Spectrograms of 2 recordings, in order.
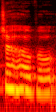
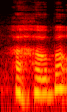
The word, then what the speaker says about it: jojoba: that by now so I might have said Jehovah oil but it's jojoba oil jojoba oil I'm not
